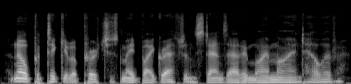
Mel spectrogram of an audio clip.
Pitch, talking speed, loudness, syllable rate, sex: 105 Hz, 205 wpm, -21 LUFS, 6.1 syllables/s, male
